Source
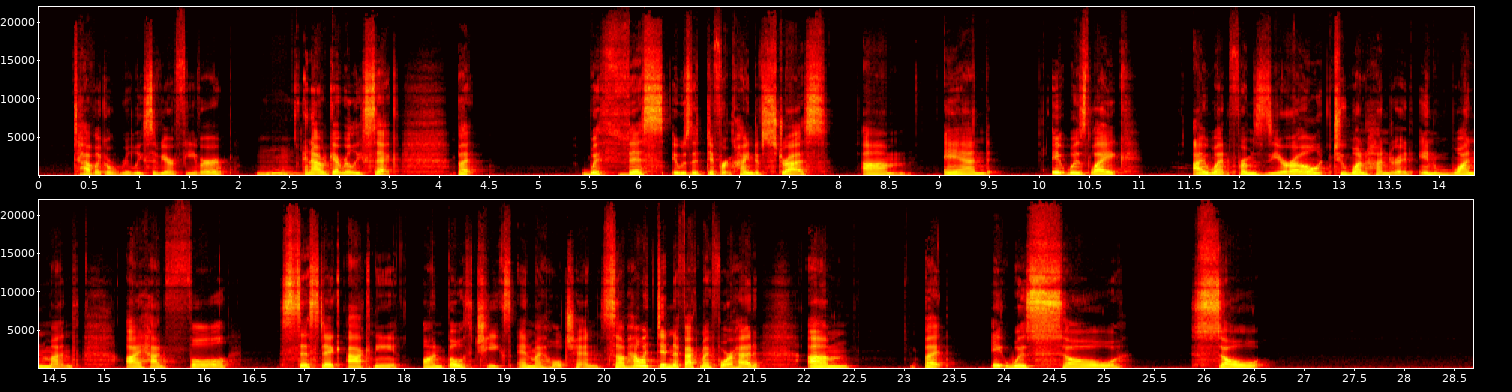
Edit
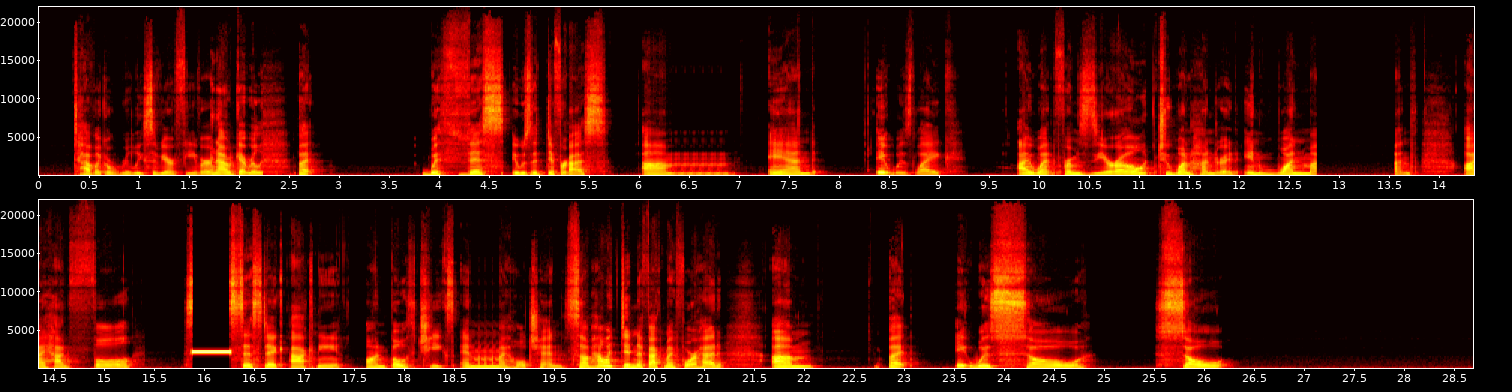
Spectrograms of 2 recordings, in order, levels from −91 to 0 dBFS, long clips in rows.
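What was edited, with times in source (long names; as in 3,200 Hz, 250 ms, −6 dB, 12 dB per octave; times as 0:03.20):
0:01.72–0:02.66: remove
0:03.17–0:03.83: remove
0:06.90–0:07.50: remove
0:08.53: stutter 0.09 s, 6 plays
0:10.30–0:11.63: fade in, from −14 dB
0:14.52: splice in room tone 0.79 s
0:16.83: insert tone 2,190 Hz −7 dBFS 0.39 s
0:19.24: stutter 0.07 s, 4 plays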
